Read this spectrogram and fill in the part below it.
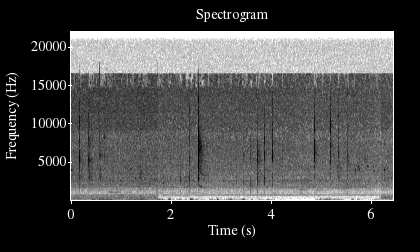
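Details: Lesser spotted woodpecker hammering on a pine at a picnic site in the pine forests of Mount Teide, Tenerife: irregular sharp knocks about one a second with uneven gaps, over a low rumble and a steady faint hum.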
